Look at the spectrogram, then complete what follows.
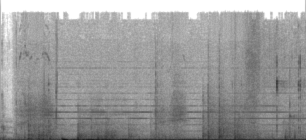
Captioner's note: REM-POD beeps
